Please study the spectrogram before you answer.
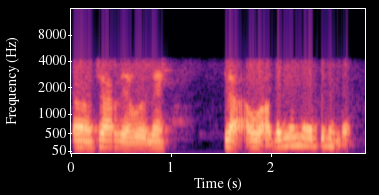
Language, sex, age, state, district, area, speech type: Malayalam, female, 60+, Kerala, Idukki, rural, conversation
